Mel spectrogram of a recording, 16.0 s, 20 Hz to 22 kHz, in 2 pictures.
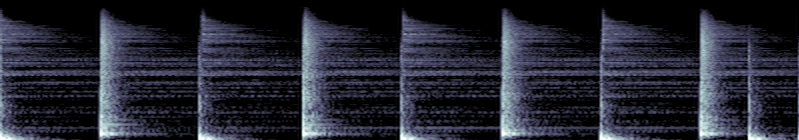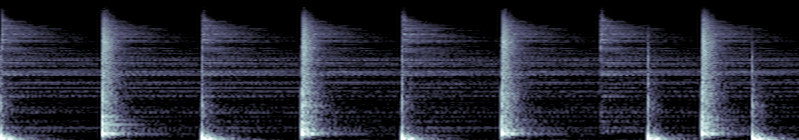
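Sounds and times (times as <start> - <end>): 
rock drum loop: 0.0 - 2.4, 3.0 - 3.4, 4.0 - 4.4, 5.0 - 5.4, 6.0 - 6.4, 7.0 - 8.4, 9.0 - 9.4, 10.0 - 10.4, 11.0 - 11.4, 12.0 - 12.4, 13.0 - 13.4, 14.5 - 15.9.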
